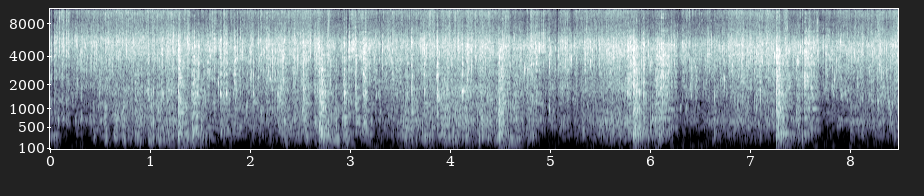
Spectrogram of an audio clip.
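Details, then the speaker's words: Ram pump with a spatula-spring waste valve, running on rushing water with a sharp valve clack. Adding weight to the valve slows cycling for a bigger water hammer and more output; here the cycling speeds up. "you hear how slow that is you got a bigger water hammer more wastewater and more water output [Music] and you hear it speed up"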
